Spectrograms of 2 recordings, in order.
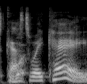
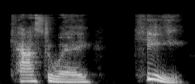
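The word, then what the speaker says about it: Castaway Cay: It follows traditional Caribbean or Caribbean nautical pronunciation of key.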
